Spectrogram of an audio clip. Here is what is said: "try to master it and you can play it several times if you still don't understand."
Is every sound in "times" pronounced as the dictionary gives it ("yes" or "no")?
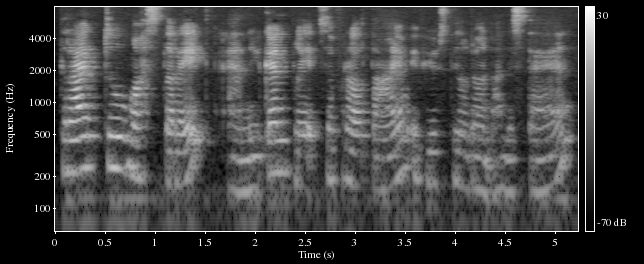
no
